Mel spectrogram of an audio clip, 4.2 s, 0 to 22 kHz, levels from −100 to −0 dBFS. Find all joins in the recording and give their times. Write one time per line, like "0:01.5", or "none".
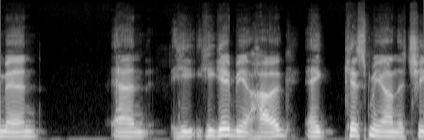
none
